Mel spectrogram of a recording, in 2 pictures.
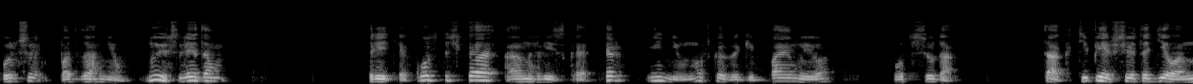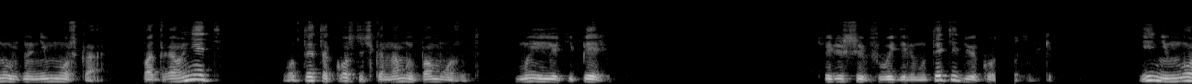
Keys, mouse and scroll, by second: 2.7 shift+click, 5.3 r, 10.1 middle click, 13.3 middle click, 15.3 click, 20.3 shift+click, 23.0 middle click.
